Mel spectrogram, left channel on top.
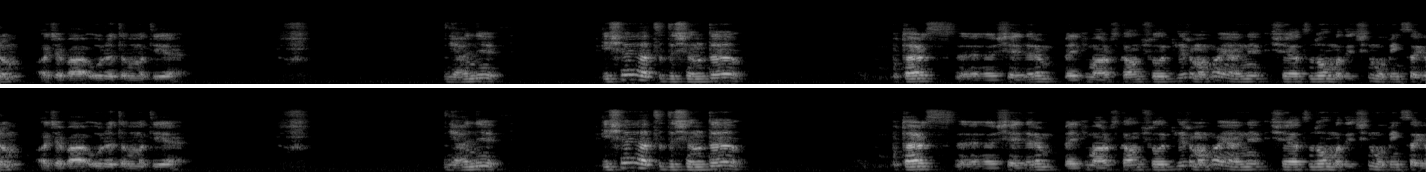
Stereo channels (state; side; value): normal; both; correlation 0.84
